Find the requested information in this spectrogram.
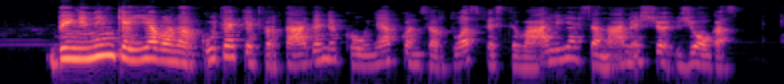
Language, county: Lithuanian, Panevėžys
